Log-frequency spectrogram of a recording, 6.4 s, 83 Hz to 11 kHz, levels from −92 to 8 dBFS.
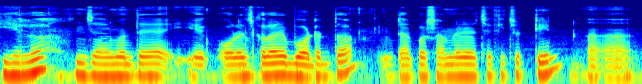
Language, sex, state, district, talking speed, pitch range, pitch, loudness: Bengali, male, Tripura, Unakoti, 140 wpm, 130-140 Hz, 135 Hz, -17 LUFS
